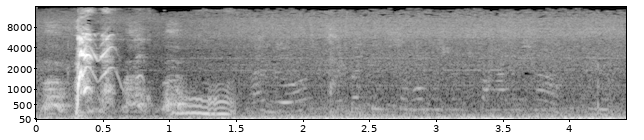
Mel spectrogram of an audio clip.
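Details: Small Shih Tzu–Maltese cross dog giving one sharp high bark, then a short falling harmonic howl of about half a second, followed by quieter faint vocal traces over low background rumble.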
